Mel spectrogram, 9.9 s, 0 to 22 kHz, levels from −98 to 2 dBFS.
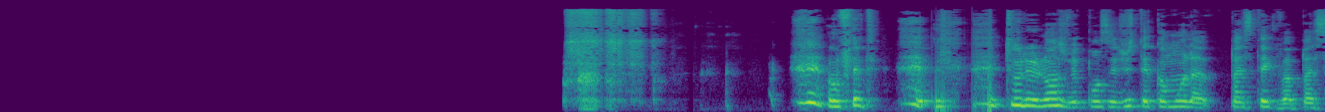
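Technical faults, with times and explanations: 4.51 to 4.56 s and 5.15 to 5.23 s, short stall from a late packet: a packet arrived late, the jitter buffer ran dry, and the receiver held the last bit of speech until it came, about 19 ms the first time and 54 ms the second. Nothing is lost; the sound is simply drawn out, and everything after is delayed by the same amount. On a spectrogram the harmonics run flat and unchanging across each hold. The waveform shows a small repeated cycle.
6.99 to 7.43 s, processor overload crackle: the processor missed its deadline again and again for nearly half a second. Each time, a chunk of old audio was replayed in place of the new one. The spacing of the ticks fits buffers of around 10 ms, with a few dozen missed in a row. The result is a gritty tearing over the speech. The waveform shows hard-edged discontinuities. The spectrogram shows closely spaced vertical broadband streaks across the whole stretch.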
